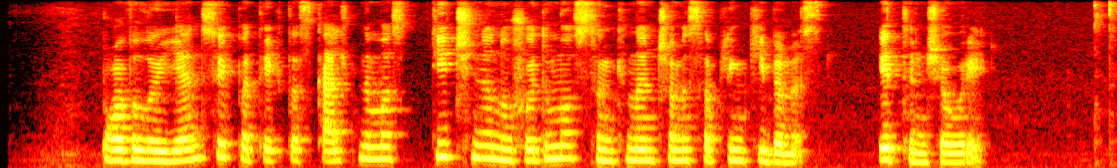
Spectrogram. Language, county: Lithuanian, Utena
